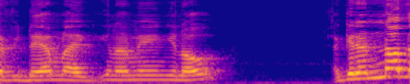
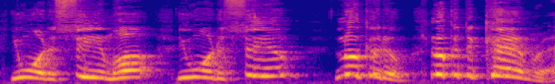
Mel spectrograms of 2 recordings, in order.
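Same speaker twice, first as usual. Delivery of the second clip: loud, higher taunting menace; husband taunting; 6 semitones higher, 6 dB louder than usual. Retold or imitated. Husband taunting his crying wife on webcam, loud and menacing. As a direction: goad her loudly to look. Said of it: "He's like".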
